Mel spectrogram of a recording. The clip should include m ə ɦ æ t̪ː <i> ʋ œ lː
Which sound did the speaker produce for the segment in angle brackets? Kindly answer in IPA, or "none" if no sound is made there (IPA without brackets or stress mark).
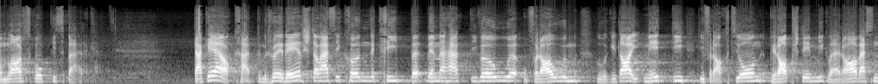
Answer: i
